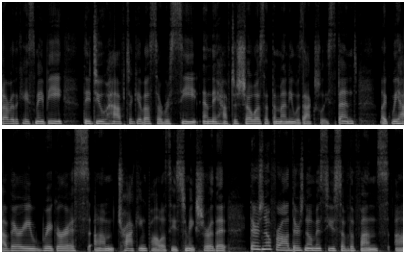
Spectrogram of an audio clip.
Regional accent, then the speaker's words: Douglas, United States; One of the things growing up in Douglas that I've found

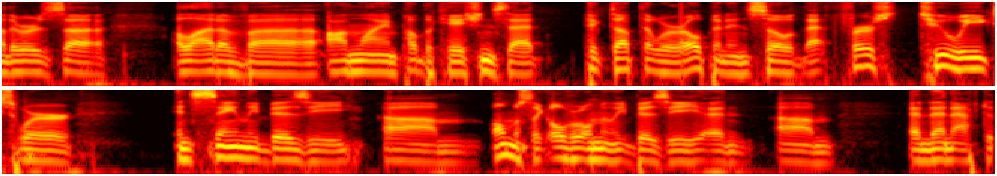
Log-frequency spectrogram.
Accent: Tucson, Arizona, United States; I thought I had a high spice tolerance growing up in Tucson

